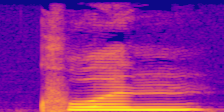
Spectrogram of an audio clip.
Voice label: "kun1", chinese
